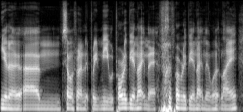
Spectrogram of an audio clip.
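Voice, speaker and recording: A man speaks with a British accent. His tone is bright and sharp. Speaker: TV reaction youtuber. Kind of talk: casual review monologue. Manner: halting, many repetitions.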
